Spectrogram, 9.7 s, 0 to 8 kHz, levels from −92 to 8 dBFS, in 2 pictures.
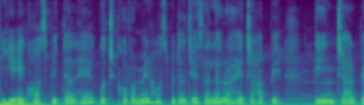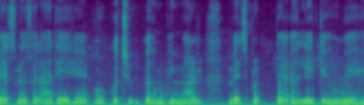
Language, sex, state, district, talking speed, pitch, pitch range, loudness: Hindi, female, Tripura, West Tripura, 175 wpm, 195 Hz, 190-210 Hz, -19 LUFS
